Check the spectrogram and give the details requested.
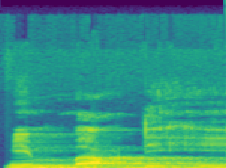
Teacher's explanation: Jadi huruf H didahului oleh huruf hidup. Jadi dibaca panjang 2 ketukan. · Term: mad silah qasirah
